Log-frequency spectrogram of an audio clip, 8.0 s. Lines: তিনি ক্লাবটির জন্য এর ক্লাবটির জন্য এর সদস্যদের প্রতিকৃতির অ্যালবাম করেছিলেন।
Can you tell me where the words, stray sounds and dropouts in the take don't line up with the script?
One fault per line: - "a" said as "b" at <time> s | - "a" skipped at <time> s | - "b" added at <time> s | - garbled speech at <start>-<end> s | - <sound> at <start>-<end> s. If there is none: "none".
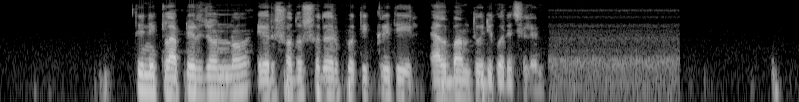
- "ক্লাবটির জন্য এর" skipped at 2.7 s
- "তৈরি" added at 4.7 s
